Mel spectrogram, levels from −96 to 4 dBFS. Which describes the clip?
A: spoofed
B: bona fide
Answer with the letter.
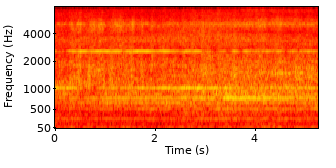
B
